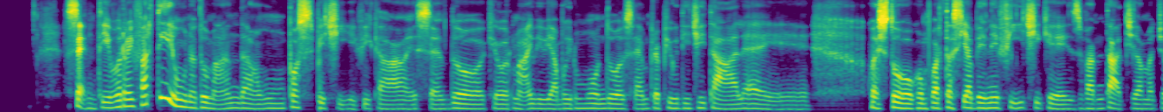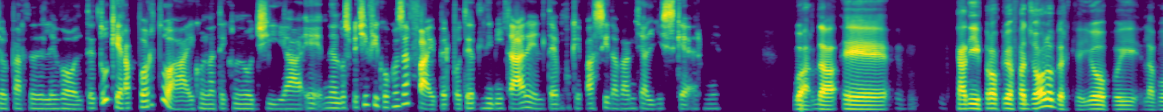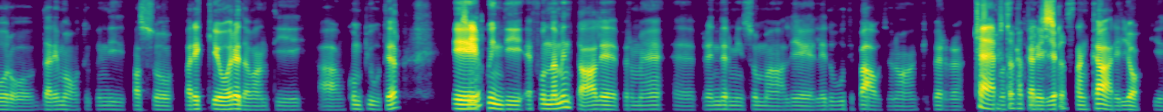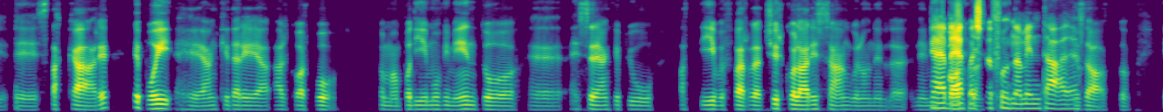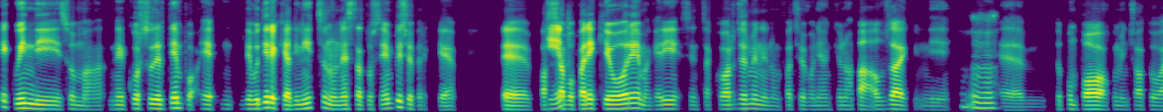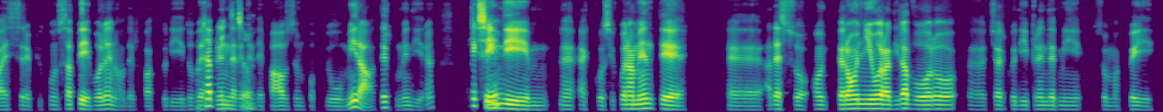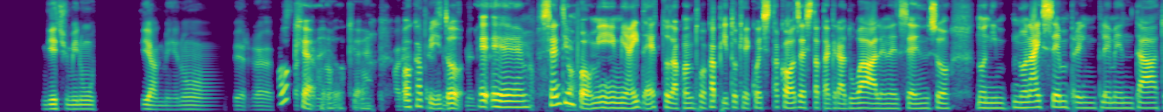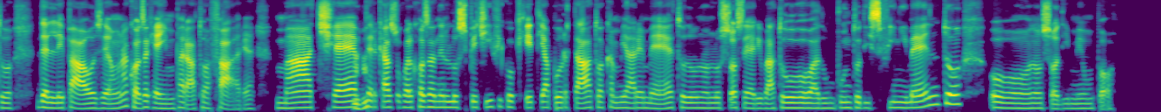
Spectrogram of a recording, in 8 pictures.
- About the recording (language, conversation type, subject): Italian, podcast, Cosa fai per limitare il tempo davanti agli schermi?
- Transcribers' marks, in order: tapping; lip smack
